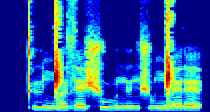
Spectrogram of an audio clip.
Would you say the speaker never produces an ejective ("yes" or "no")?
no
